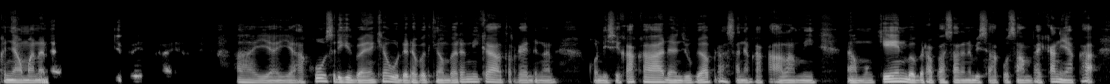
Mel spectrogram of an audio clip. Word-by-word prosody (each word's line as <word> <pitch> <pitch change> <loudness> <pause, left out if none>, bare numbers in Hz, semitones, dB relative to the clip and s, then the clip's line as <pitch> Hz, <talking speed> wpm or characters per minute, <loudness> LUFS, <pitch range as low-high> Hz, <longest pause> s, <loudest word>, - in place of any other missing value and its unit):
kenyamanannya, 95 - +2 0.6
gitu 420 - -9
ya, - - -21
Kak, - - -12
ya? - - -29 0.5
Ah, 100 -2 -2
iya 90 -1 -2
iya. 90 0 -2
Aku 145 +6 +1
sedikit 110 -6 +3
banyaknya 95 +5 +1
udah 105 -8 +2
dapet 100 +1 -2
gambaran 100 +3 0
nih 120 - -2
Kak, 115 -1 0
terkait 95 -1 -3
dengan 90 0 -3 0.3
kondisi 90 0 -3
Kakak, 110 -3 +2
dan 95 - +2
juga 100 +4 +1
perasaan 110 -6 -2
yang 100 - -4
Kakak 110 +4 -4
alami. 95 0 -1 0.3
Nah, 90 - +3
mungkin 125 +9 +4
beberapa 95 -2 +2
saran 95 0 0
yang 95 - +2
bisa 95 0 -3
aku 95 -1 -4
sampaikan 95 +5 -1
ya 100 -5 +3
Kak, - - -1
95 Hz, 195 wpm, -25 LUFS, 95-110 Hz, 0.6 s, mungkin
